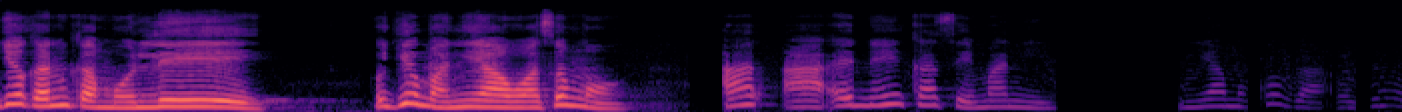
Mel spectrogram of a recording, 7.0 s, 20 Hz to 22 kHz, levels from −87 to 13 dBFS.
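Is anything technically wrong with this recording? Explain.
Yes, there are two faults.

Throughout the clip, the speech has plainly audible codec damage. Nothing remains above 14.9 kHz. The top end sounds bright but synthetic, and sibilants come out gritty and metallic. This is likely HE-AAC compression at a very low bitrate, around 20 kbps. That codec keeps only the lower spectrum. It fakes the treble by copying lower bands upward under a coarse envelope. The copied harmonics don't line up with the real ones.

From 2.81 s, just after "kamo anu yawa", to the end at 7.01 s, there is truncation distortion on the fade. The fade-out itself runs from 2.81 s to 7.02 s. But the gain stage keeps too few bits, which fits a 10-bit stage, and adds no dither. As the level drops, the waveform collapses into coarse steps. It is worst from 4.37 s to 7.02 s, where the tail turns grainy.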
